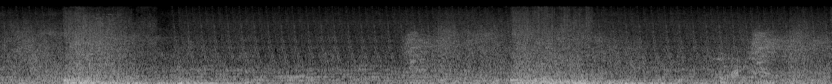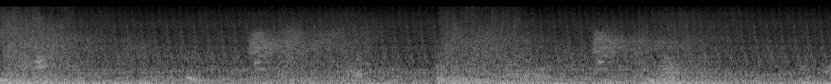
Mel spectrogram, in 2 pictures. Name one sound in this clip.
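Energy weapons fire in repeated sharp bursts.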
